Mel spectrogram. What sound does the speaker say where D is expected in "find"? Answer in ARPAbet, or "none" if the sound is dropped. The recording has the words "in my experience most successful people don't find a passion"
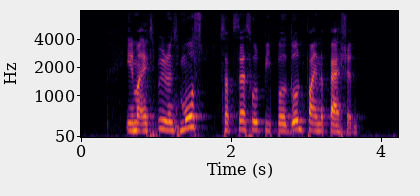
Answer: D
